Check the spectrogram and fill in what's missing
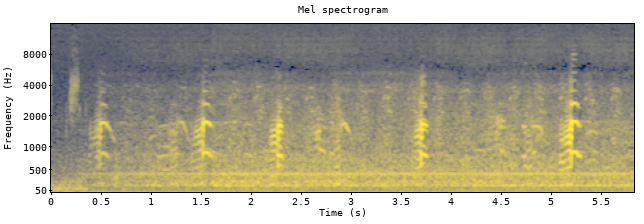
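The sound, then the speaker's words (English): Geese honk repeatedly as they fly in, a chorus of nasal, slightly squeaky calls rising and falling in irregular bursts over a steady low hum. “Traffic is just stopped watching the geese come in.”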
